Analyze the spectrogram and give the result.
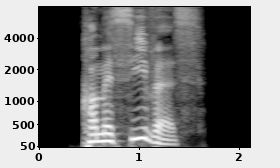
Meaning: strong/mixed nominative/accusative neuter singular of kommissiv
- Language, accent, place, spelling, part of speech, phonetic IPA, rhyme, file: German, Germany, Berlin, kommissives, adjective, [kɔmɪˈsiːvəs], -iːvəs, De-kommissives.ogg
